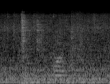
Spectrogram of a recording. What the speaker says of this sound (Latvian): Tagad tas mums viss cepjās lielā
